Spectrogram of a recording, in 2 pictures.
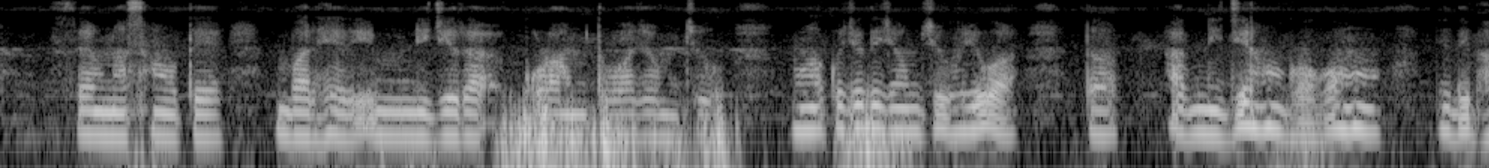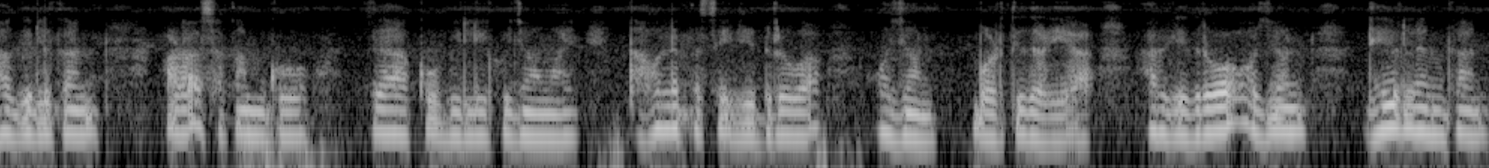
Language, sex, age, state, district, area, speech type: Santali, female, 45-60, West Bengal, Birbhum, rural, spontaneous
